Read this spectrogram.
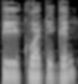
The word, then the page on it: pi'gwatign: Mi'gmaq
